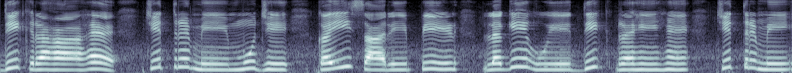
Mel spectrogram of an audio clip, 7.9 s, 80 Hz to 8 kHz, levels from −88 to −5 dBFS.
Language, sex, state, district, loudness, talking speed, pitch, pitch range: Hindi, female, Madhya Pradesh, Katni, -16 LUFS, 120 wpm, 240 Hz, 230-280 Hz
